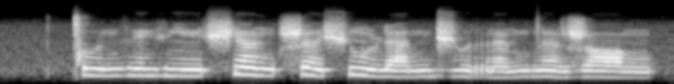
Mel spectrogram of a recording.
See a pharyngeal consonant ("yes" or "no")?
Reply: no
